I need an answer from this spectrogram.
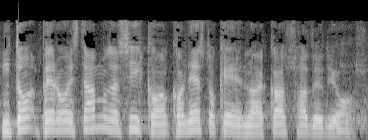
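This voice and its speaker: Joking, high-voiced Mexican pastor. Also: male voice, normal speed, dull audio, a little hiss or hum. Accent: Mexican Spanish. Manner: animated, joking, acts out little scenes. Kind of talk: humorous sermon.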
